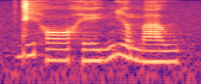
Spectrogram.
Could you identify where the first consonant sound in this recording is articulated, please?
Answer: alveolar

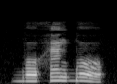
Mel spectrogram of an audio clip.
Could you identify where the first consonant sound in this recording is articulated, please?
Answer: labial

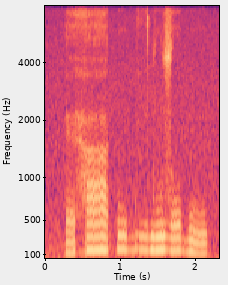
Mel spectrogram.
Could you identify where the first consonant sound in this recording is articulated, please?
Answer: glottal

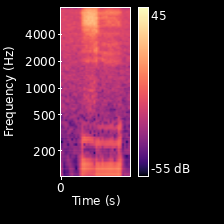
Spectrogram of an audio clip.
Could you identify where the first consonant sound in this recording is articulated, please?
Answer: alveolar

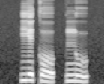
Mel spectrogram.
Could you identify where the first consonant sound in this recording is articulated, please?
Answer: palatal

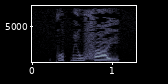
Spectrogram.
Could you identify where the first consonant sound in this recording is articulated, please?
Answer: velar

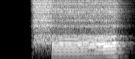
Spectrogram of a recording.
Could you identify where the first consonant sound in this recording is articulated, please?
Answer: glottal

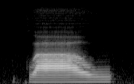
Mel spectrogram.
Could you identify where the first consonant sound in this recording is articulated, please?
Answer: velar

